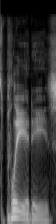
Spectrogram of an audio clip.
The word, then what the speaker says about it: Pleiades: Yeah, it's Pleiades. Pleiades. I took an astronomy class in college. It's Pleiades. – There's a King's X song called Pleiades, and if King's X pronounces it Pleiades, it's Pleiades.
